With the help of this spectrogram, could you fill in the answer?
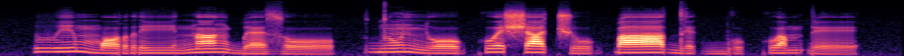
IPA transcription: βi˦mɔ˨riː˨ nã˦ɡ͡bɛ˨zo˨ | dũ˦ɲoː˨ kʷɛ˦ʃa˦t͡ʃuː˨k͡paː˦ dɪ˨ ɡ͡bu˨kʷa˦mɗe˨

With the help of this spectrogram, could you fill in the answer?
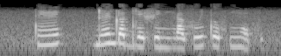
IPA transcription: tẽ | ɖẽdɽʌ dʲɛʃenʲ ŋasʷitof ŋũf

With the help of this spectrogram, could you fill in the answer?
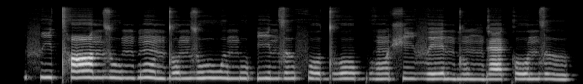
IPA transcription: fitʰɑnzu mbõndo nzu wɯmuʔinzɯ fodʱobʱõ ʃivendũ ŋɡækonzɯ

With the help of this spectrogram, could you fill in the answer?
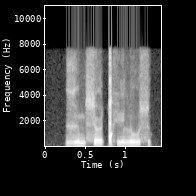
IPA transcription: ɣɨmsɵǃʰi lus

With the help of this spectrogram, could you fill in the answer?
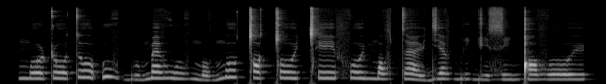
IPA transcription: moː˧ʈoː˧toː˦ ʔu˦vbu˨ mæ˦vwu˧vmo˨v moː˦ ǀɒ˦ǀoː˦y̯ǀʰeː˦ fo˦y̯ mɒ˦v tæ˦˨y̯dʲæ˦vbi˦ɡi˧ zi˧ ŋ͡ǃɒ˦voː˦y̯

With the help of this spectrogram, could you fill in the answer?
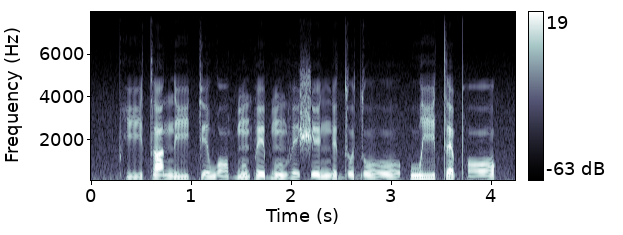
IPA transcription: pʰiː˨ ta˨niː˦ke˨wɔ˨ ɓũ˦pe˨ɓũ˦˨ βe˨ʃe˨˦ ŋɪ˦dʊ˨˦doː˦ | wiː˦ tɛ˦pʰɔ˨˦

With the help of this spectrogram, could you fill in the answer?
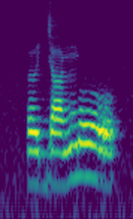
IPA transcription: əɟaŋo

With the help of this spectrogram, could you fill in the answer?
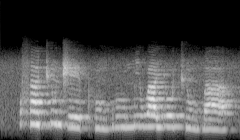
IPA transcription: sã˦t͡ʃũ˦d͡ʒeː˨ pʰũ˨ɡ͡buː˦ mi˦wa˦jo˦t͡ʃũ˨ ɡ͡bã˨

